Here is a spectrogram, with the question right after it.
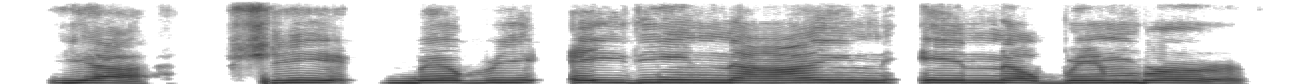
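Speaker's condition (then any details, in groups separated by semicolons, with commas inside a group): Facial paralysis from hydrocephalus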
